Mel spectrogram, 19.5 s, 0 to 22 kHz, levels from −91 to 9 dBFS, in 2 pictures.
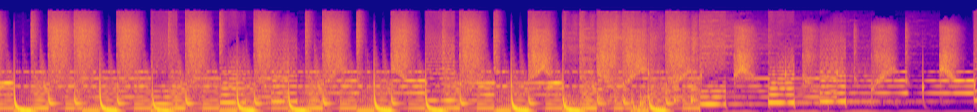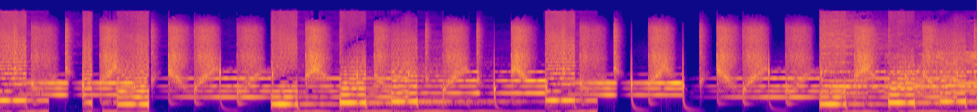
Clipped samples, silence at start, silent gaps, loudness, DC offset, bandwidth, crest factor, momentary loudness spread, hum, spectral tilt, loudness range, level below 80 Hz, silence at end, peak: under 0.1%; 0 s; none; -13 LUFS; 0.3%; 15.5 kHz; 12 dB; 8 LU; none; -3.5 dB/octave; 5 LU; -18 dBFS; 0 s; 0 dBFS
